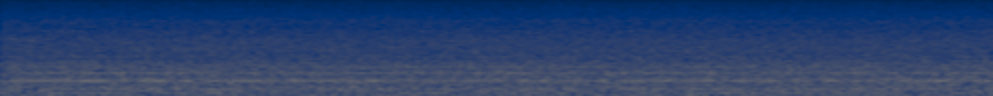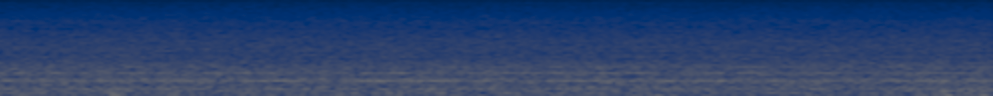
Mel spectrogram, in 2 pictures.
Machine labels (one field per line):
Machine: fan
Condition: normal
